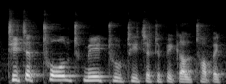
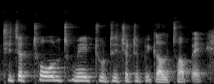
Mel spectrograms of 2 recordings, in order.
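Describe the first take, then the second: The two takes are said the same way.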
